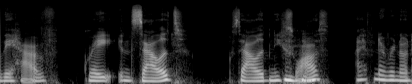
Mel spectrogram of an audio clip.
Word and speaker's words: Niçoise: Niçoise? Niçoise. Oh man, I totally butchered that. Niçoise.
